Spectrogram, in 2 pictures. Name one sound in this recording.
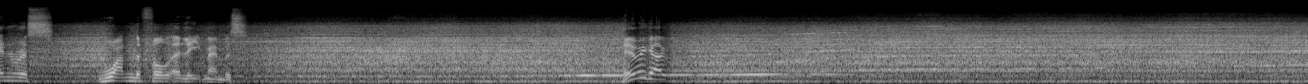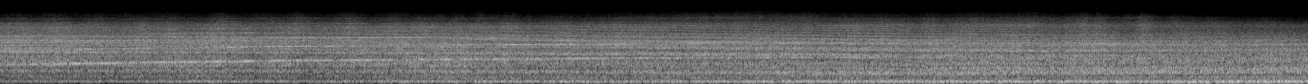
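A jet airliner's engines roar steadily as it starts rolling for takeoff.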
